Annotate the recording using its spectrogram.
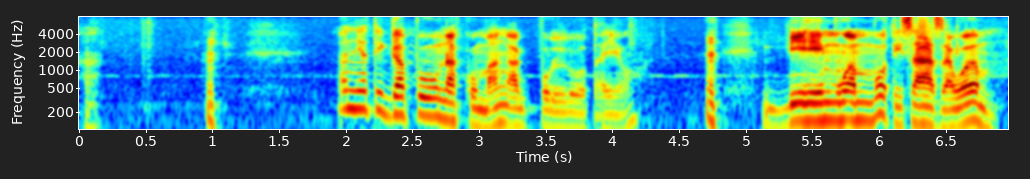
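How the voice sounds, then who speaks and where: A man's voice: mid-range voice, lively intonation, slow pace, no room sound. Man acting commanding villain boss, swinging delivery. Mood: mocking. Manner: commanding, sneering. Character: scheming male villain boss, commanding and mocking. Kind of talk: Ilocano audio drama acting.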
